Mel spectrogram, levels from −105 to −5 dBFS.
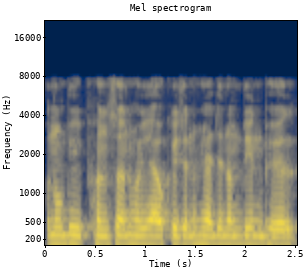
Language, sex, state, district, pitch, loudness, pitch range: Maithili, male, Bihar, Saharsa, 135 Hz, -16 LUFS, 130-135 Hz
